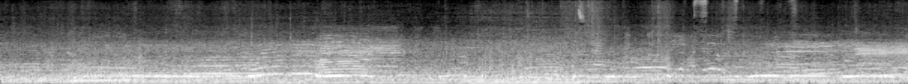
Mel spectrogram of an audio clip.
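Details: Huge agitated cattle in Indonesia, raging while being unloaded from a truck, give drawn-out harmonic moos with a rising, wavering call near four seconds, over steady background music and vehicle rumble.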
